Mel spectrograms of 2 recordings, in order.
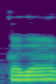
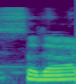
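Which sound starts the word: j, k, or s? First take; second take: k; s. First: The word starts with a 'k' sound. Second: The word starts with an 's' sound. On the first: "सजार या कजार नहीं पढ़ना" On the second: "सजार या कजार नहीं पढ़ना"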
